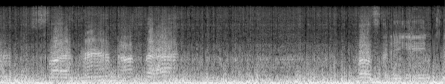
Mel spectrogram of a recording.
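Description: Loud, steady wind buffeting on the microphone of a 2016 Kawasaki KLR650 ridden at freeway speed, mixed with the motorcycle's running engine. A few short wavering, voice-like tones rise over it about a second in and again near the end.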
